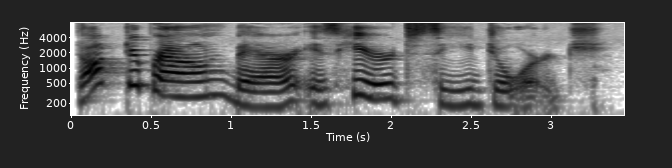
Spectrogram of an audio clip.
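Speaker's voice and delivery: ordinary delivery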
